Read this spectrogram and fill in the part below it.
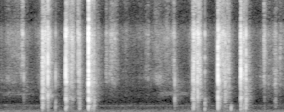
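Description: Tarot clarifier cards being shuffled by hand in two bursts of riffling, crisp papery flutters close by and fairly quiet, with a short pause between.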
